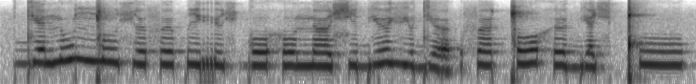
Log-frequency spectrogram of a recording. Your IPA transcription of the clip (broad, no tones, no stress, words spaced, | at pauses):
dʲɛnu ŋ͡ǀuçøføpi rʲoçɡoho nœ ɕibʲøvʲodʲœ | fœǀohø bʲaçǃʰu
